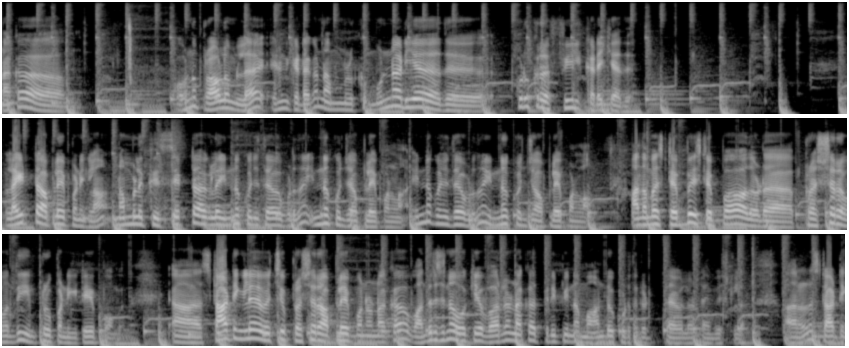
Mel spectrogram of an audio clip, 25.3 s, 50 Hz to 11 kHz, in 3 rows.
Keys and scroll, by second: 1.2 ctrl+-, 1.5-2.1 typing, 3.7 ], 3.8 ], 3.8 ], 4.0 ], 6.0 [, 6.2 [, 6.3 [, 6.4 [, 7.5 ], 7.7 ], 7.9 ], 9.7-11.1 typing, 11.8 ctrl+=, 14.2-15.6 typing, 17.6 ctrl+z, 17.8 ctrl+z, 18.0 ctrl+z, 18.5 ctrl+z, 19.0 ctrl+z, 19.6 ctrl+z, 21.0 ctrl+z, 23.9 ctrl+z.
